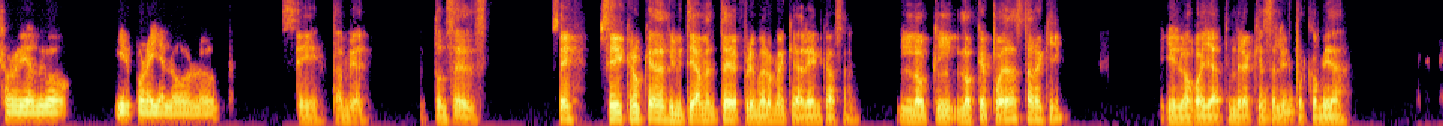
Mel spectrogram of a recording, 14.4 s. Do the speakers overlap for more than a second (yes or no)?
no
